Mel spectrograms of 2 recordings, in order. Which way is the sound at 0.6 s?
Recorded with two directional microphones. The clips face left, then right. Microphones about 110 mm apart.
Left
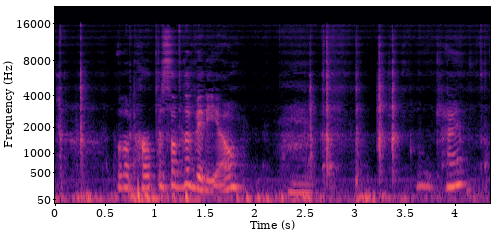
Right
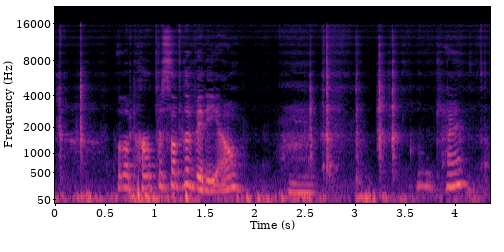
5° right (ahead or behind).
